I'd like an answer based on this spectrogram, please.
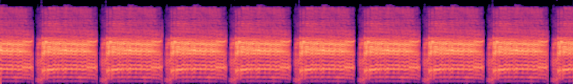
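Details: Sheep bleating: a long, wavering, nasal harmonic bleat repeated in a steady cycle, roughly once a second, each bleat almost identical with short silent gaps between.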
